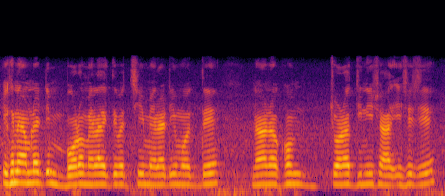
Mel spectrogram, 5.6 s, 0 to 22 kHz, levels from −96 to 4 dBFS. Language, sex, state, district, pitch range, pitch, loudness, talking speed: Bengali, male, West Bengal, Alipurduar, 165-175 Hz, 170 Hz, -16 LUFS, 160 wpm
